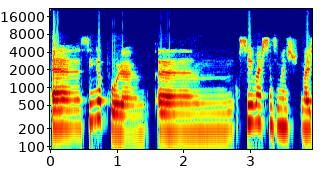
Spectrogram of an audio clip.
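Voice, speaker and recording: A woman's voice at a medium pitch. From northern Portugal, Porto. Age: 30s. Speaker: emigrant interviewee, self-employed marketer. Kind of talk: interview. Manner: hesitant, many fillers.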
